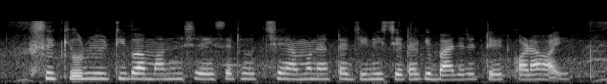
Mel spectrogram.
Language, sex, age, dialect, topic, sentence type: Bengali, female, 18-24, Northern/Varendri, banking, statement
